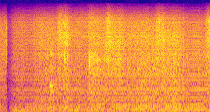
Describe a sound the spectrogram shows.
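Spatulas tap and knock softly as food is set down.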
